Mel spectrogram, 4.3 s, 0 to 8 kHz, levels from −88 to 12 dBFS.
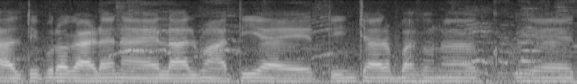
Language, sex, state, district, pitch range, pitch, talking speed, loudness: Marathi, male, Maharashtra, Mumbai Suburban, 115-120 Hz, 120 Hz, 165 wpm, -16 LUFS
